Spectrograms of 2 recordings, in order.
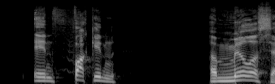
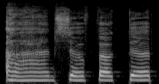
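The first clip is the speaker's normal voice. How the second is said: mocking; 8 semitones higher, much slower than usual.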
